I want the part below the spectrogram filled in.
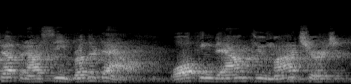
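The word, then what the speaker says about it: Daugh: Not really in his name, he's a German, D-A-U-G-H, and I pronounce it Dow, see.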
